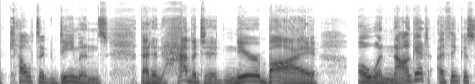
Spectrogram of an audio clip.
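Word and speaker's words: Oweynagat: and its devil infested other world oe nogget pronounced oh there we go oe nogget oe noggit uh and meaning cave of the cats was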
